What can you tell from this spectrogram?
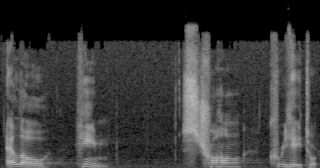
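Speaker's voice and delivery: very slow, hushed and reverent; reverent naming. Acted. Preacher naming God to his church, slow and reverent. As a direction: breathe out each name like a prayer.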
